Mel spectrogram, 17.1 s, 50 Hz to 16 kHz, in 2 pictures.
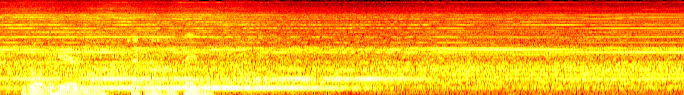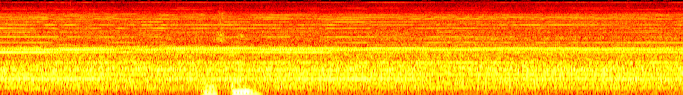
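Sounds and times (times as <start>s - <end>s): electric pump whining: 0.0s - 17.0s.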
